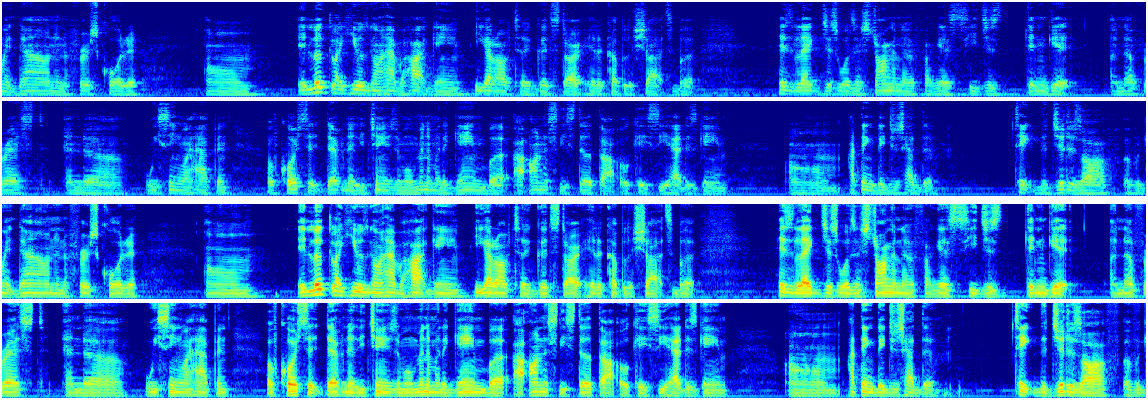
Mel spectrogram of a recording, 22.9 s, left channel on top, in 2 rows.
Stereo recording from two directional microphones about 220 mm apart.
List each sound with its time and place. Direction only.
0.0 s a man's voice: 40° right (ahead or behind)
